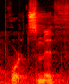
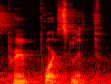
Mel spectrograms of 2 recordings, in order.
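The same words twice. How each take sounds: First: The name is said with the local pronunciation. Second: The name is said with the standard pronunciation. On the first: This is how residents of the city say it. "people from Portsmouth pronounce it like Portsmouth" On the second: This is how the name is properly said. "but it's Portsmouth"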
